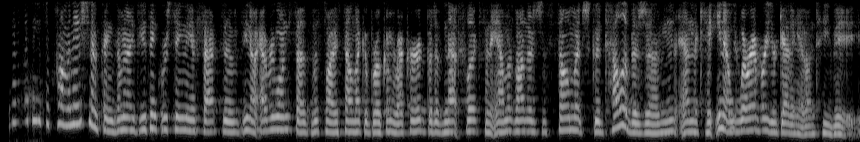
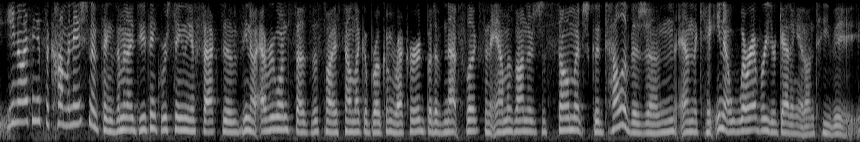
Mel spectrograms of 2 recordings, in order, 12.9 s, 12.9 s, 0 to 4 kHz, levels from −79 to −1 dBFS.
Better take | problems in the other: second | noise reduction (neural mask model DeepFilterNet 3)

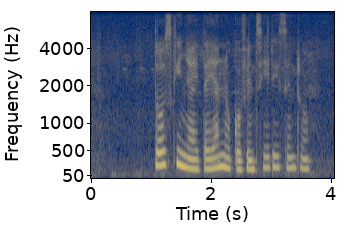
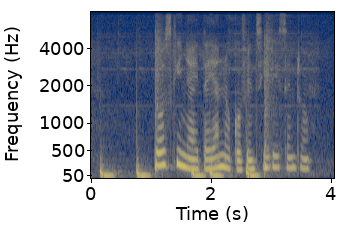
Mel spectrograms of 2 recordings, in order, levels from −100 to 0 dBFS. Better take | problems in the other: first | background sound (Drum kit); 3 dB below the speech

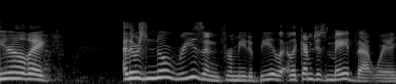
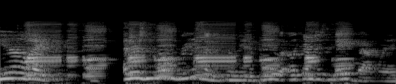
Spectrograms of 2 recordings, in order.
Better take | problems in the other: first | noise reduction (classical method WPE with log-MMSE)

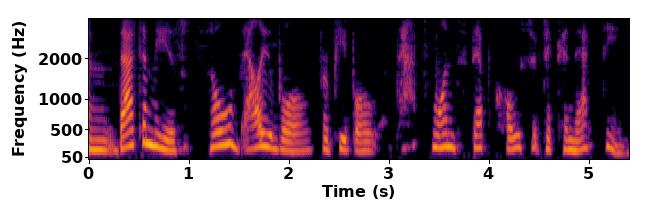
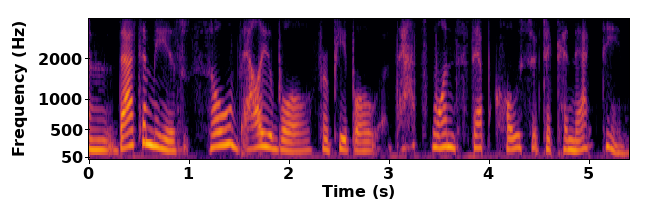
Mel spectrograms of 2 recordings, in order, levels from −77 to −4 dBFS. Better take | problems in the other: second | noise reduction (classical method Wiener filter)

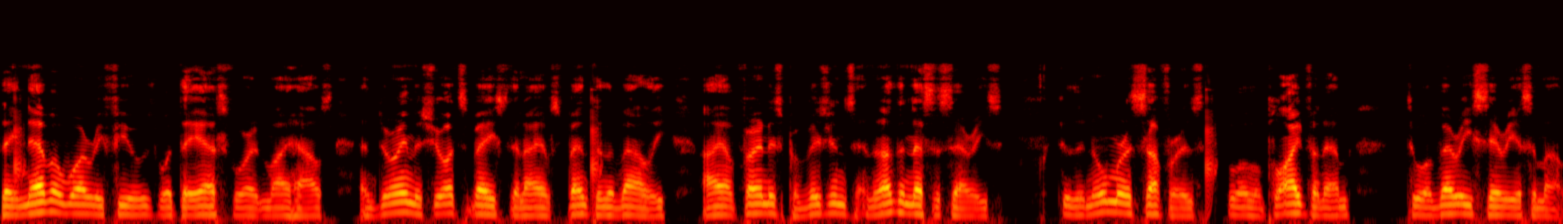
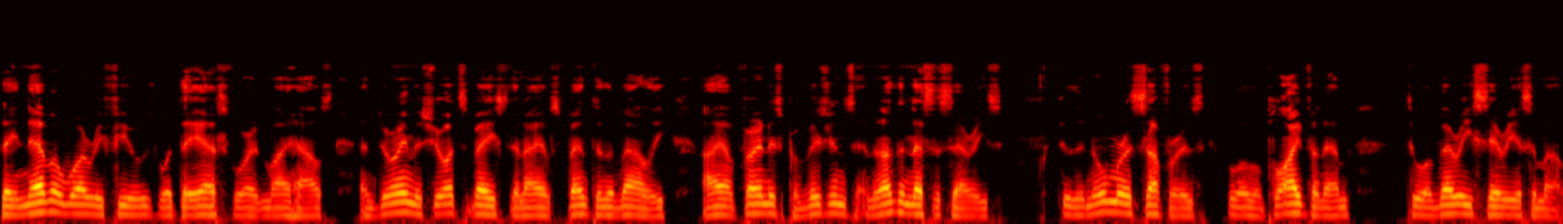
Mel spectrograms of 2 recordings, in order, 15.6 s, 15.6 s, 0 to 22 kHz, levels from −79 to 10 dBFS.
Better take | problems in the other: second | background sound (Tap); 13 dB below the speech

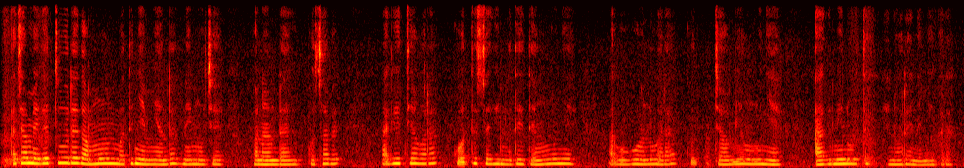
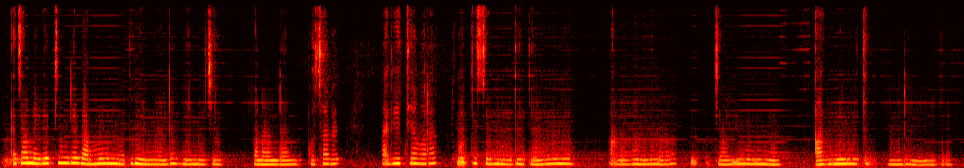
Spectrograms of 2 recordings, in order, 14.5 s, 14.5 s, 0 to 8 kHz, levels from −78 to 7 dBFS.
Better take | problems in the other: first | noise reduction (neural separator model SepFormer DNS4)

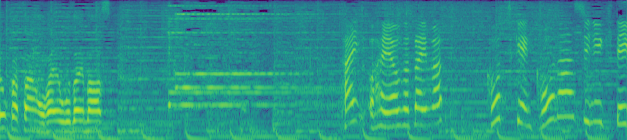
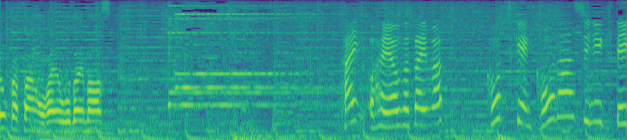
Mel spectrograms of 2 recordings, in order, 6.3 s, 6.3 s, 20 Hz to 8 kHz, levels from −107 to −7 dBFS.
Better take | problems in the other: first | background sound (Car); 14 dB below the speech

